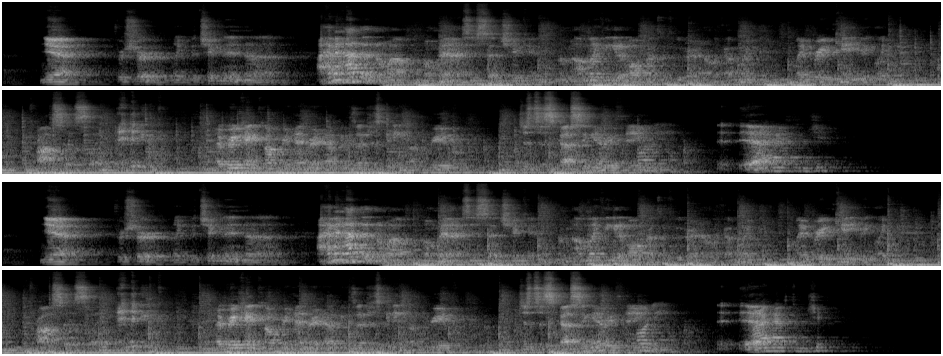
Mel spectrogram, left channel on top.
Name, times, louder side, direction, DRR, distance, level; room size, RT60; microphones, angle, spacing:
voice 1, 0.4-0.7 1.1-2.7 3.1-8.8 9.7-10.9 11.2-13.9 14.6-15.8 16.8-17.0, equal, 5° right, -6 dB, 1.0 m, -29 dB
sound 1, 3.8-15.7, equal, 65° right, 0.9 m, -30 dB
sound 2, 9.0-16.3, left 2 dB, 55° left, 0.7 m, -42 dB
voice 2, 15.1-16.1 16.9-17.6, right 4 dB, 80° right, 3 dB, 0.4 m, -33 dB
6.0 x 2.1 x 2.9 m, 1.2 s
head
